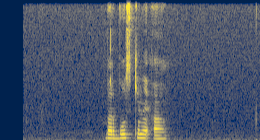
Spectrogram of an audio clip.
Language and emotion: Russian, neutral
